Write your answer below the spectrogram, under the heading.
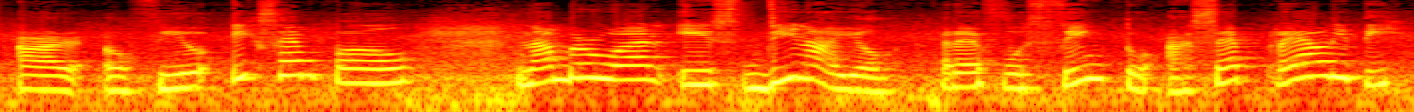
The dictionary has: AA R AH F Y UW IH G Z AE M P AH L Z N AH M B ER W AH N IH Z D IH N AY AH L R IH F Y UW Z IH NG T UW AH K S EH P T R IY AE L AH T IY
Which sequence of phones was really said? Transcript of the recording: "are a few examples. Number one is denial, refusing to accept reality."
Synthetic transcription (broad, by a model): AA R AH F Y UW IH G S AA M P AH L N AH M B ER W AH N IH S D IH N AY AH L R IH F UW S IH NG T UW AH S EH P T R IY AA L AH T IY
